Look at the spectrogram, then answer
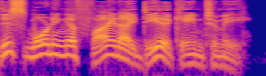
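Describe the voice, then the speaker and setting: Against a quiet background, a man puts on a raspy character voice, pitched fairly high and delivered at a fairly slow pace. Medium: read story.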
